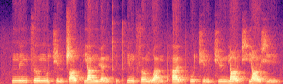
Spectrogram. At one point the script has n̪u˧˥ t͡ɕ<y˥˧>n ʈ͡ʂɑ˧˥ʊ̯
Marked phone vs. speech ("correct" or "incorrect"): incorrect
